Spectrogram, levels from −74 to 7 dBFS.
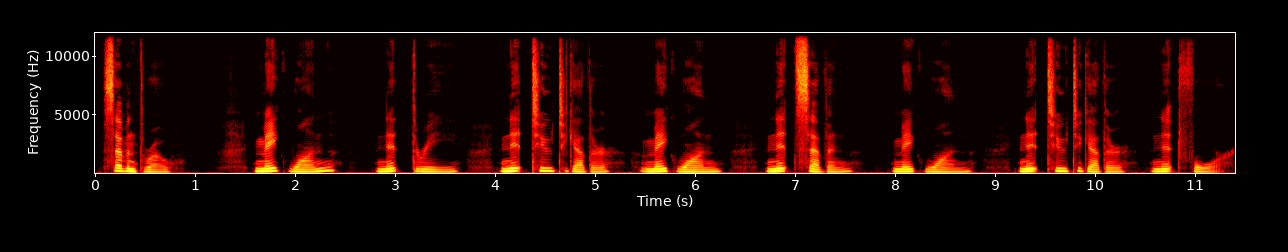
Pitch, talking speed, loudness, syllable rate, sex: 195 Hz, 100 wpm, -18 LUFS, 3.7 syllables/s, female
